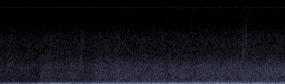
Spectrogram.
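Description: A church congregation rising to its feet: a low, steady rumble of shuffling, pews and movement that swells as the people stand.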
